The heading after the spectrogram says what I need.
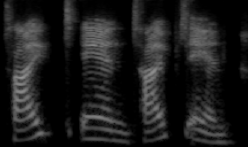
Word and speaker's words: typed: So typed in. So don't try to like trick the listener and not pronounce the T. Just go for the base form, because it's not going to work. It's subtle, but depending on what's coming next, it has to appear like T, popped, typed in, typed in, typed in, typed in, right? Okie dokie.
